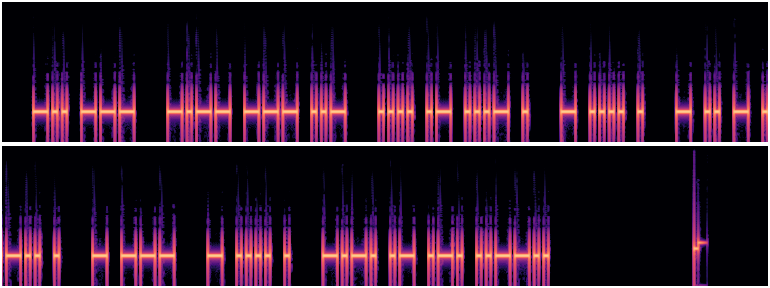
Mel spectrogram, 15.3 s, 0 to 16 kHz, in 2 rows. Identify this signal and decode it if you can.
Morse code, heard as a keyed tone, about 25 wpm, 700 Hz. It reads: DO YOU HAVE THE TITLE TO THE CAR?
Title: Sentences from Top 1200 Words 25wpm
